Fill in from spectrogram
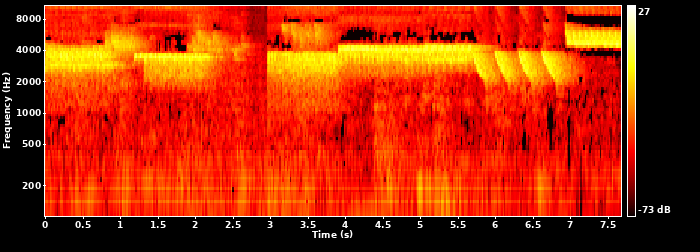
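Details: Male canary singing for females to stimulate mating: steady sustained trills at shifting pitches, a short fading gap, then long rolls and a series of four quick descending swoops before a high trill.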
